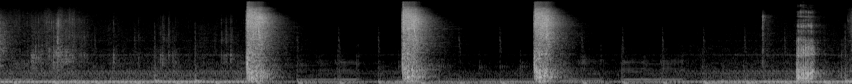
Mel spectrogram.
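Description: A King Arms M1 Carbine gel blaster fires three sharp, close shots at even intervals of about a second and a half, then a softer fourth pop, over a steady low hum.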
